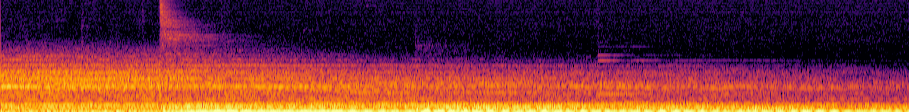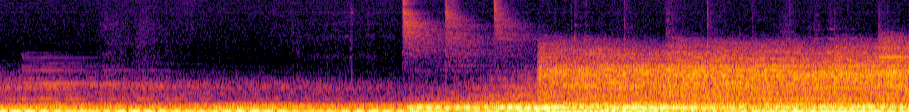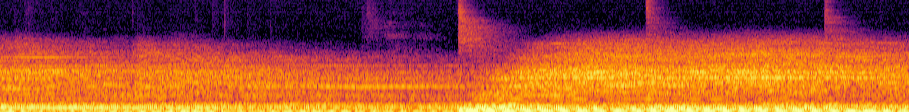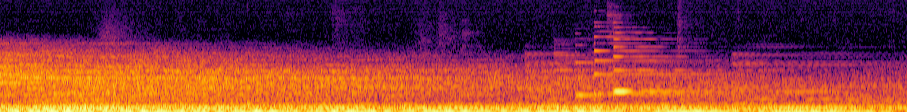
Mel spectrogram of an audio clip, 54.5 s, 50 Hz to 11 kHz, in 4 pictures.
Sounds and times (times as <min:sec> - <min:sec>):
Music: 0:00.0 - 0:54.5.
